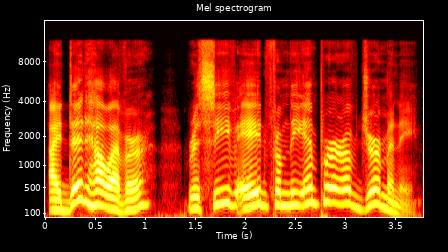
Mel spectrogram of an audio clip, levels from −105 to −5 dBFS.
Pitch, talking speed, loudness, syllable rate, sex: 190 Hz, 160 wpm, -17 LUFS, 5.3 syllables/s, male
